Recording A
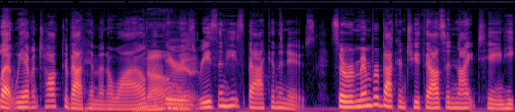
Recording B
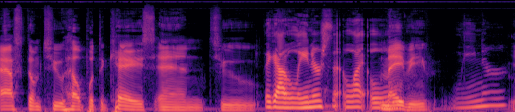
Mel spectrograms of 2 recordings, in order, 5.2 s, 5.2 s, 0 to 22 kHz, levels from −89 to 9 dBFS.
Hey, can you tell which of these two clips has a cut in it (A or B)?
A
